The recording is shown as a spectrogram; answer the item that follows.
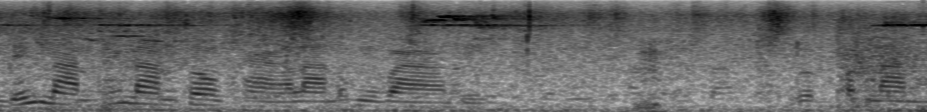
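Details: Heartbroken monkey Sean, hurt after being hit and bitten hard by Jane in the park, gives a rapid series of loud, harmonic descending cries, several closely spaced in the first two seconds, with low-pitched background rumble.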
